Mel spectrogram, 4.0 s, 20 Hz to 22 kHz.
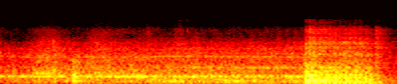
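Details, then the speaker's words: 2023 Jayco Eagle HT 30.5CKTS fifth-wheel trailer, last slide-out being extended: steady motor whir, then a brief louder ratcheting burst as the slide room reaches full extension; normal, and it can also happen when retracting. "noise is okay to hear that noise is a slide saying I'm all the way out sometimes do it coming in as well"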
